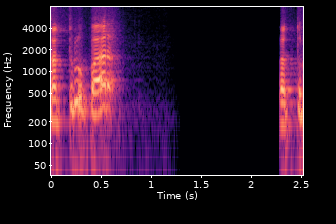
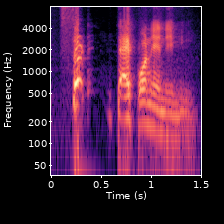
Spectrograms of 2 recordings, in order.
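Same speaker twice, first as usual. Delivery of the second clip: slow dictation; 4 semitones lower, 4 dB louder, much slower than usual. Shown as a demonstration. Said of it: "teacher dictating meaning".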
